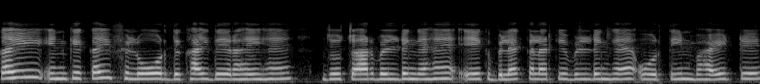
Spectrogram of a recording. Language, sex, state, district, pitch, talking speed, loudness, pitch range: Hindi, female, Uttar Pradesh, Etah, 250 Hz, 175 wpm, -22 LUFS, 245-260 Hz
